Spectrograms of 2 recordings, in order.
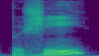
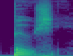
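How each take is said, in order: First: The stress falls on the second syllable. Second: The stress falls on the first syllable. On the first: "You like put the emphasis on the I" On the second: "or is it Bushi?"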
